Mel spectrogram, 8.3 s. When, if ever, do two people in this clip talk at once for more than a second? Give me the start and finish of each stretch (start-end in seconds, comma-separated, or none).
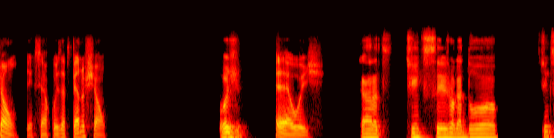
none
